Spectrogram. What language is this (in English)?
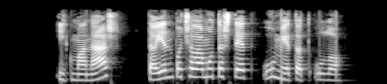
Mari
